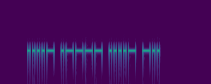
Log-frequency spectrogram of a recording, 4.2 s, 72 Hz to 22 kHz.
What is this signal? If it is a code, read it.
Morse code, heard as a keyed tone, about 25 wpm, 700 Hz. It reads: 414D
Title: Four Challenging Letter-Number Combinations 25wpm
